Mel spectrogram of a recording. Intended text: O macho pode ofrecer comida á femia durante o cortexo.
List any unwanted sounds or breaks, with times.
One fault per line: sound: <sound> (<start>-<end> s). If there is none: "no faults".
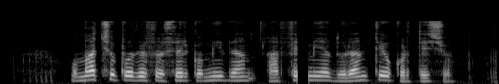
sound: dropout (3.0-3.1 s)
